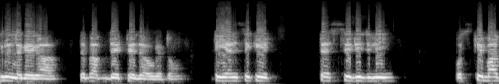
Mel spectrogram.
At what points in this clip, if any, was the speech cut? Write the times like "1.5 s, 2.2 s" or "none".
2.0 s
